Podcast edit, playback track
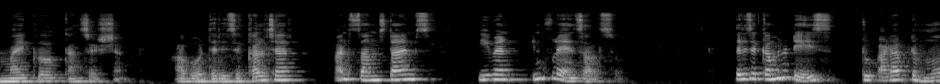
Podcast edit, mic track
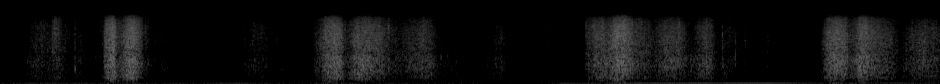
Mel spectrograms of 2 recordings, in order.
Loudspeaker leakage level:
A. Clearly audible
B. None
B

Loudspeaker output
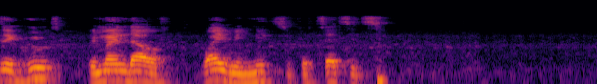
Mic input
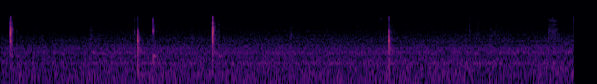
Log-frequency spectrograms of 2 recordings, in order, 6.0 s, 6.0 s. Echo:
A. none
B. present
A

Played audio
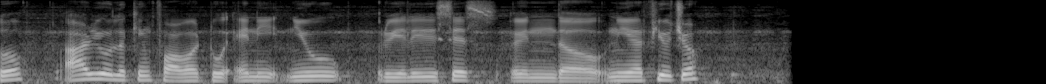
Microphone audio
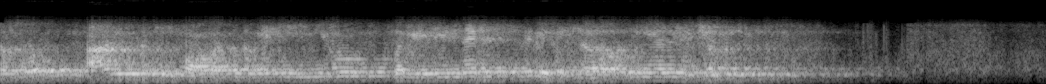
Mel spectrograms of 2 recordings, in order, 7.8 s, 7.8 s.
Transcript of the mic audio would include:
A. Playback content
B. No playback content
A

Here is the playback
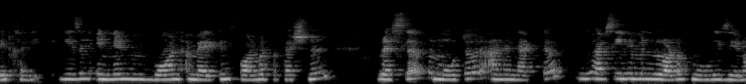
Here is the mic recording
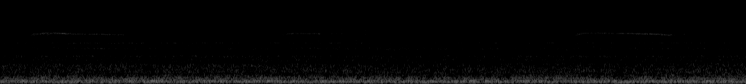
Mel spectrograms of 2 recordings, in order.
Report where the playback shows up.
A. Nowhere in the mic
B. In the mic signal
A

